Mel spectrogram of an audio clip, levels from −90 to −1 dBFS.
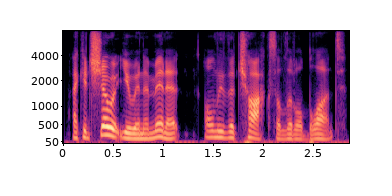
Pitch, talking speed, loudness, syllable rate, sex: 145 Hz, 295 wpm, -17 LUFS, 7.4 syllables/s, male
